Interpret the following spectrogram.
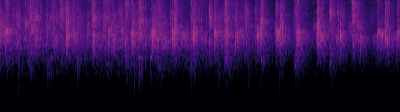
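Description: Congregation applauding: many hands clapping at once, beginning to die away near the end.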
